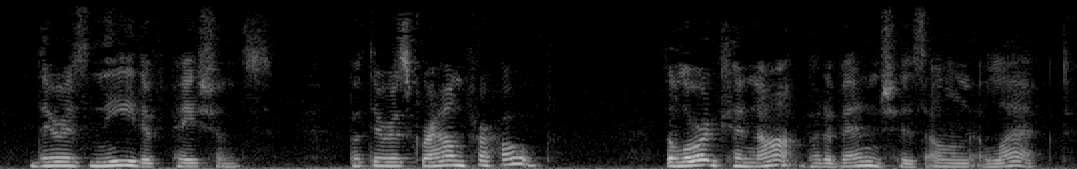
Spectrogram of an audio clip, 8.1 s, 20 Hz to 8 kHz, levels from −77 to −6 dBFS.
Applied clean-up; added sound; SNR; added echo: none; none; none; none.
